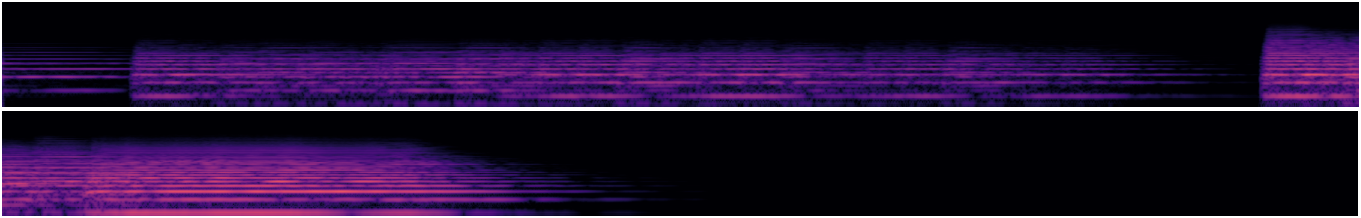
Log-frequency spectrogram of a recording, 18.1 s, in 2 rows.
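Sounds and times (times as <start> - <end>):
hunters' march on three parforce horns: 0.1 - 7.4, 8.4 - 13.0.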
